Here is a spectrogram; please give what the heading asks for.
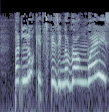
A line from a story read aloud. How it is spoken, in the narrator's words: Sophie cried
